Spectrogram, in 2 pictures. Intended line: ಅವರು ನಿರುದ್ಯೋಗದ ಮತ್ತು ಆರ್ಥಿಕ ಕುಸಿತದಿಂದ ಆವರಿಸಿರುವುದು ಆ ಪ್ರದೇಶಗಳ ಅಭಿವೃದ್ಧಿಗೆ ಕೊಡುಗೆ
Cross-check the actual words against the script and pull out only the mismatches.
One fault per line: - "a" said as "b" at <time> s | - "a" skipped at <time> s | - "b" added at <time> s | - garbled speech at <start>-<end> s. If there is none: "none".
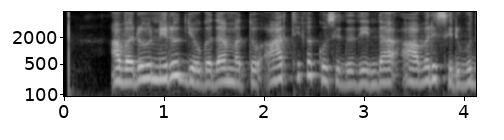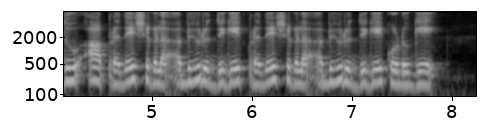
- "ಪ್ರದೇಶಗಳ ಅಭಿವೃದ್ಧಿಗೆ" added at 6.0 s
